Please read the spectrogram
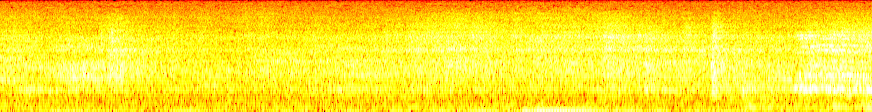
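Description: Ice hockey game in an arena: skates scraping on the ice and occasional sharp scrapes or clacks from play, over the rink's steady low hum. A brief louder low rumble comes about five seconds in.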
